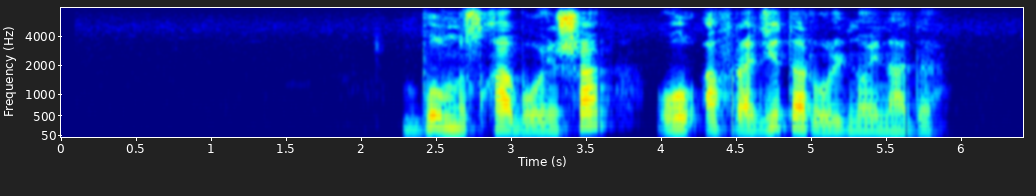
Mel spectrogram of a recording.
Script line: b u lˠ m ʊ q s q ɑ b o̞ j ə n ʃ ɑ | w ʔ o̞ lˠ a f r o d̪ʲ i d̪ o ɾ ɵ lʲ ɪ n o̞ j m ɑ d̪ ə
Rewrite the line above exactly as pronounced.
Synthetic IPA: b ʊ lˠ n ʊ s q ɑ b o̞ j ə n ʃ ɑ | w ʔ o̞ lˠ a f r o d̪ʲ i t̪ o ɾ ɵ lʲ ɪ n o̞ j n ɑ d̪ ə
